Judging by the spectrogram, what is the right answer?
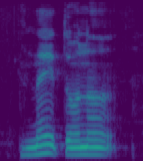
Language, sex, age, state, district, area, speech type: Maithili, male, 18-30, Bihar, Darbhanga, rural, spontaneous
